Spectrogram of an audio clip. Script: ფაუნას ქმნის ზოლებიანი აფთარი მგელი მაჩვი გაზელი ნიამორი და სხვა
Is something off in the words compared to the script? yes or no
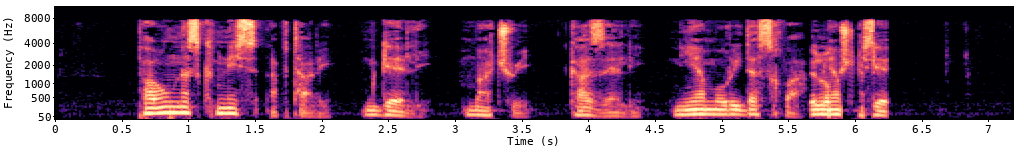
yes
